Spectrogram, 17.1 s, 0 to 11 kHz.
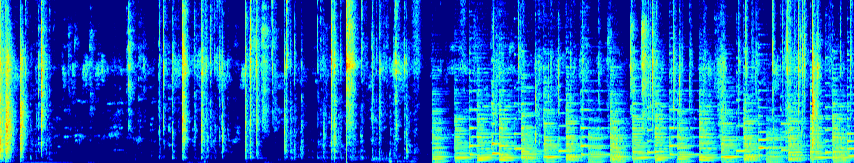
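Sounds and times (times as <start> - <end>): piano music: 8.6 - 17.0.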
